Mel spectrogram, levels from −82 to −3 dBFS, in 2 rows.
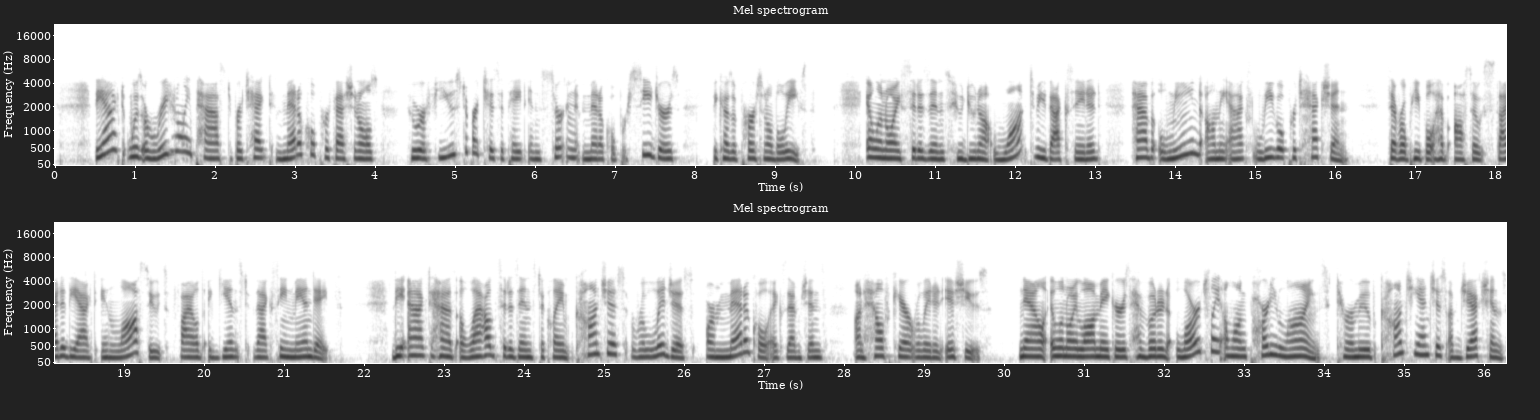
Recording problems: muffled; very; fading above 3.5 kHz

